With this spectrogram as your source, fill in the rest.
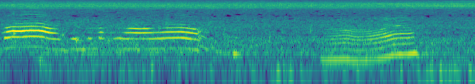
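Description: The Ipo river stream flows with a steady rushing hiss throughout, while a voice sounds over the water.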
